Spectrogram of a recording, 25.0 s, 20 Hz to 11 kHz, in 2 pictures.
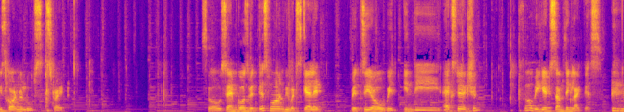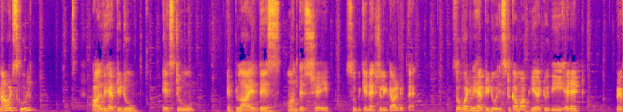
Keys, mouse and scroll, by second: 0.5-0.9 typing, 2.1 ctrl+z, 2.7 s, 3.0 y, 4.9 click, 5.0 click, 5.6 s, 5.8 x, 7.3-10.2 drag, 10.2 s, 10.4 x, 11.5 z, 11.7 Tab, 11.9 scroll down 1, 12.0 middle click, 13.3 click, 13.5 shift+middle click, 14.0 middle click, 15.7 click, 15.9 shift+middle click, 16.5 click, 18.5 g, 18.9 right click, 19.1 click, 23.1 click.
